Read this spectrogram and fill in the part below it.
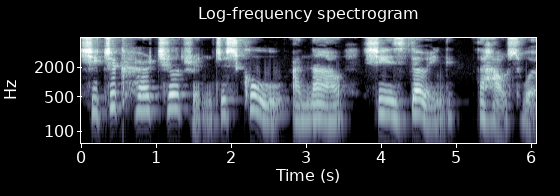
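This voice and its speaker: Very slowly, a woman speaks at a medium pitch with vocal fry and lively intonation. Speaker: English teacher. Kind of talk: English reading practice lesson.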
